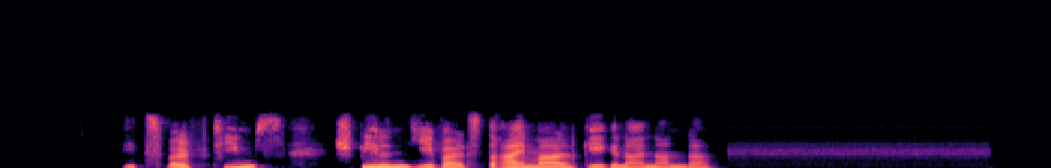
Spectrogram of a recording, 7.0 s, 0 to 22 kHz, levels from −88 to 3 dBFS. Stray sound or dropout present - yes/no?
no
